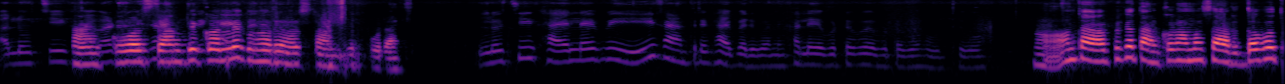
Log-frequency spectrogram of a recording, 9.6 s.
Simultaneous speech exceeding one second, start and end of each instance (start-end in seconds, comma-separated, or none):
0.6-2.3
